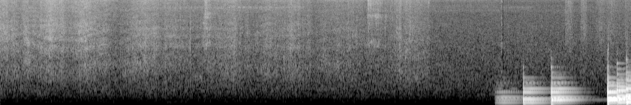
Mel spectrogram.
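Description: Faint hiss of a handheld pump-pressure garden sprayer misting liquid. About ten seconds in, background music with a run of struck notes starts and takes over.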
